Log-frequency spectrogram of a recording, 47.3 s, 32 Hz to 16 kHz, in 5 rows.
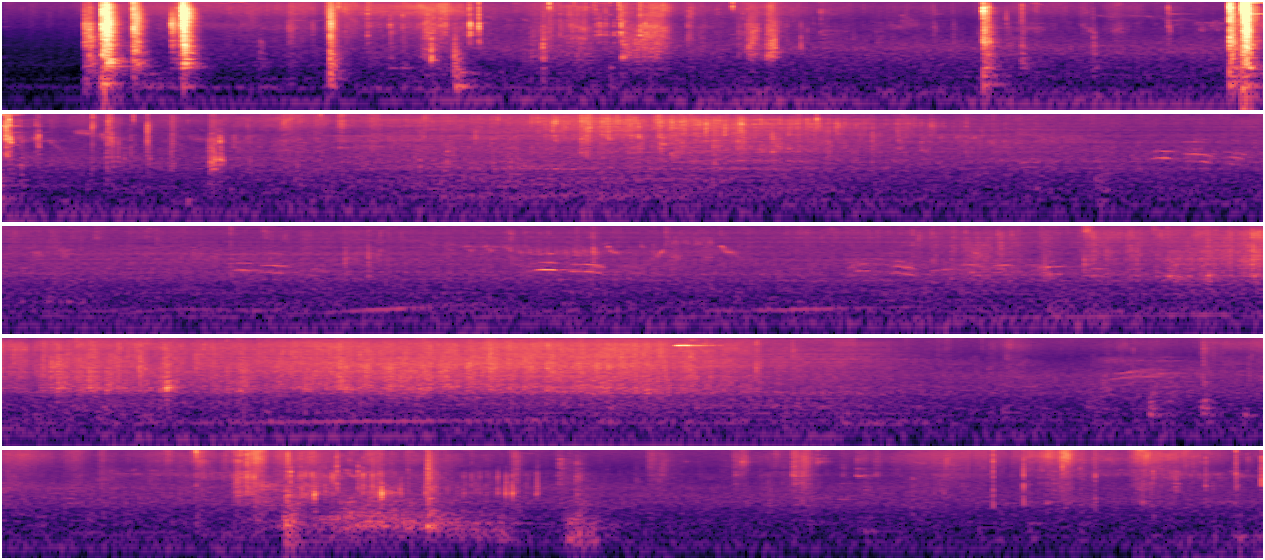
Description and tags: house door opens, exit outdoors, house door closes. car arrives. car door. recorded with zoom h2n and slightly edited with audacity. location: Riihimaki, Finland date: may 2015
